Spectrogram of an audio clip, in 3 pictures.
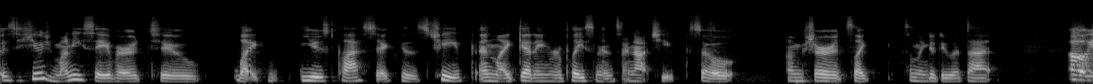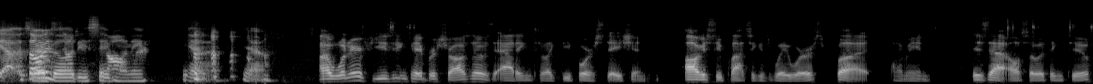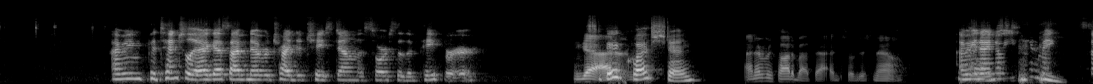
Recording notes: We are recording from all over the country via skype - occasionally there are some audio issues due to that.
